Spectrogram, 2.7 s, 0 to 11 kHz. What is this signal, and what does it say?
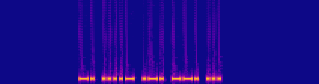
Morse code, heard as a keyed tone, about 51 wpm, 700 Hz. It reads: N4RGS
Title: USA Call Signs - 5 Characters - 50wpm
